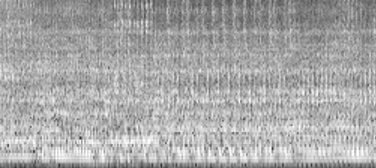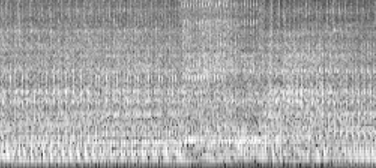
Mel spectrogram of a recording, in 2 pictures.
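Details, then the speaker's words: Old eBay generator running on choke: engine speed swells and sags every few seconds instead of holding steady; owner says the governor is not regulating speed and the carburetor still needs work, unconfirmed. "Main thing I'm seeing is the governor's not working, so it doesn't seem to be regulating the speed."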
